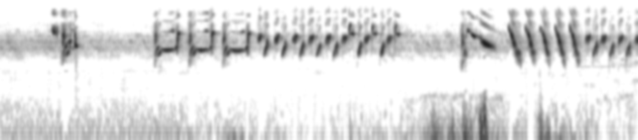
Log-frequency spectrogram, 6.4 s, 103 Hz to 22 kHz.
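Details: European goldfinch recorded on a Friday in 2018, singing a loud, fast twittering song. Sharp high chirps lead into long runs of quick slurred notes, each repeated several times a second, and the song resumes after a short pause.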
